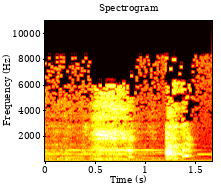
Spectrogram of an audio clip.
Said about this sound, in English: She was coughing. Okay, so she was coughing. But she's also sick.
